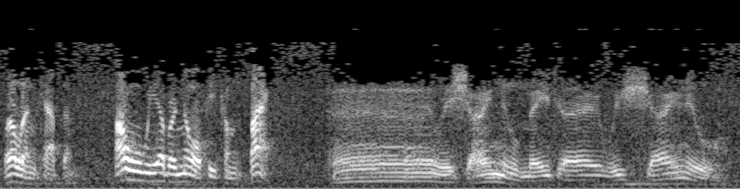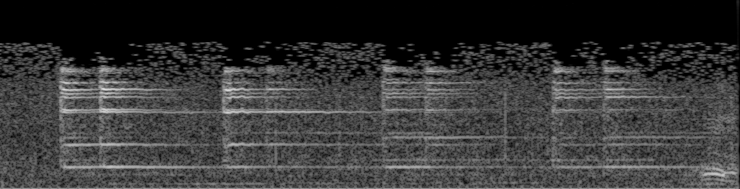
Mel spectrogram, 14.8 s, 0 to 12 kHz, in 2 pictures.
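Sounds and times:
low hum: 0.0s - 14.7s
speech: 0.1s - 3.9s, 4.7s - 7.4s
ship's bell striking eight bells: 7.9s - 14.5s.

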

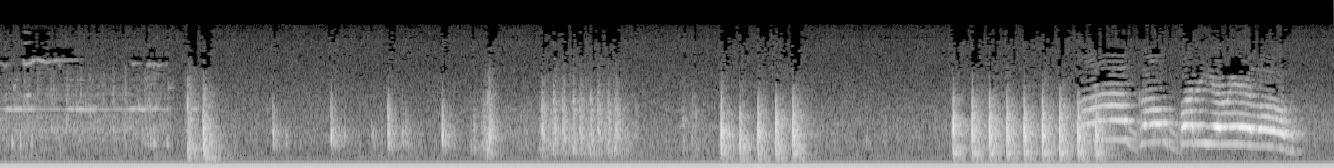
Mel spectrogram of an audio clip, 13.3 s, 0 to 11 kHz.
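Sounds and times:
sharp knocking on a door: 1.8s - 4.6s, 7.2s - 8.2s, 9.5s - 11.2s
person calling out: 10.8s - 13.1s.

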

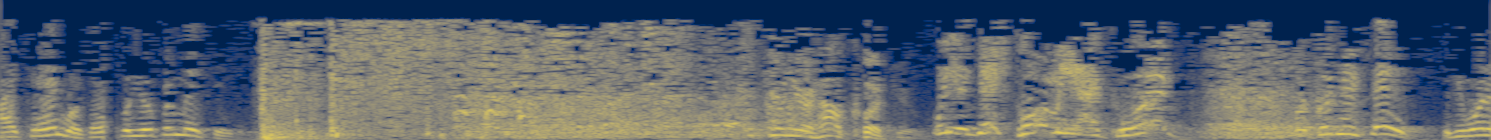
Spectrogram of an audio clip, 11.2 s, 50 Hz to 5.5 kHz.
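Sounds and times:
speech: 0.0s - 2.4s, 3.5s - 11.1s
door slamming: 1.9s - 3.8s
newly fitted glass pane in a door shattering: 1.9s - 4.0s
laughter: 3.3s - 6.2s, 9.0s - 10.3s.

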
